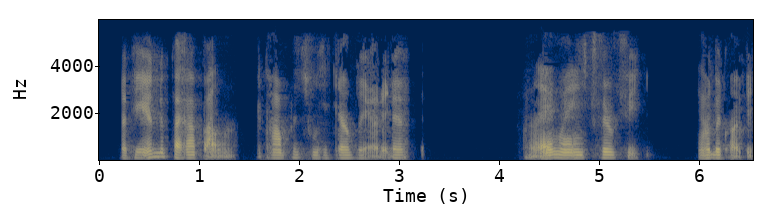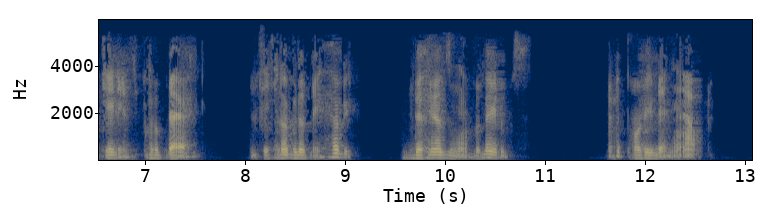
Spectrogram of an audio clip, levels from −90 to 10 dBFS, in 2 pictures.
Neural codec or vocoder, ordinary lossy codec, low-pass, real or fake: autoencoder, 22.05 kHz, a latent of 192 numbers a frame, VITS, trained on one speaker; AAC, 24 kbps; 5.4 kHz; fake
